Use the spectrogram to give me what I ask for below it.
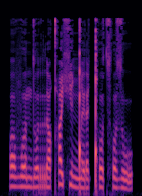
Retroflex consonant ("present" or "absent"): absent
